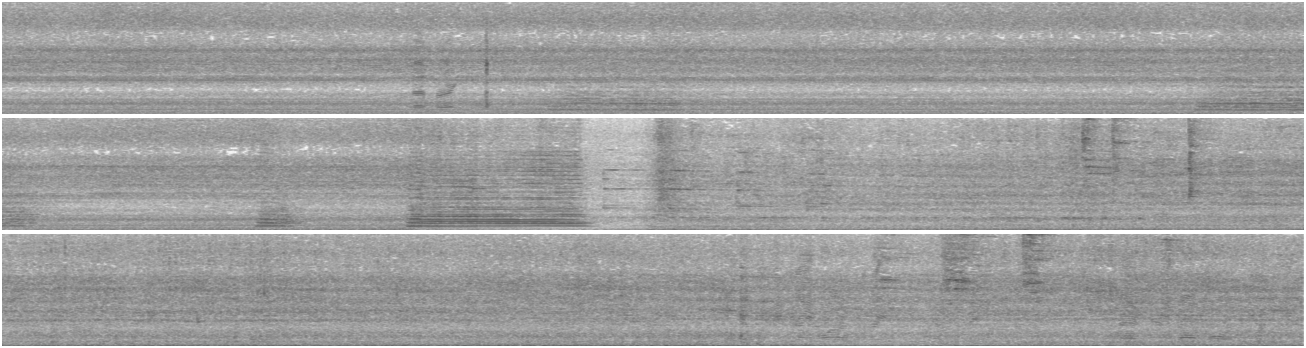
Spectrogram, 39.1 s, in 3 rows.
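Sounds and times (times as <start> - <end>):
locomotive horn: 5.5 - 6.9, 12.0 - 13.5, 15.6 - 16.1, 17.1 - 19.0.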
